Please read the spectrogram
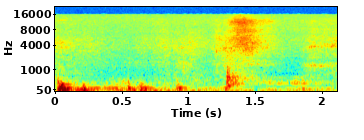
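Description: Low, muffled thumps and rumbling from objects being handled and bumped on the desk close to the microphone.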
